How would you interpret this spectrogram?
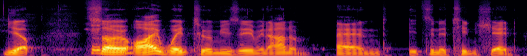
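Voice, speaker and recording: A man with a fairly deep, mellow voice hosts a casual livestream chat. He talks informally, like someone swapping anecdotes and jokes with friends. The sound is dry, with very little room in it. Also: a little slow, no room sound. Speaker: show host.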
